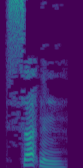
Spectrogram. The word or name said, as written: suttin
